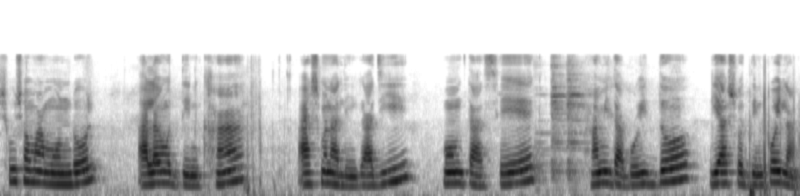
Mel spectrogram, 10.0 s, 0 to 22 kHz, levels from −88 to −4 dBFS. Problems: none marked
